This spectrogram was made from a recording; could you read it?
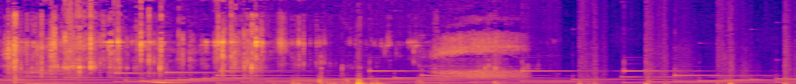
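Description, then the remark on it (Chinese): Bright metallic jingling and clinks of a key ring, followed by scraping and rattling as a key works a door lock, with a soft thud and faint clicks trailing off. Someone finds their keys and unlocks the door after no one answers. “还好我带了钥匙。”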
